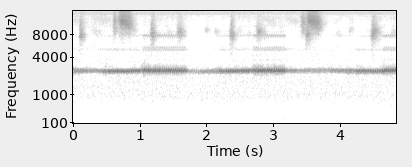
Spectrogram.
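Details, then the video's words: Bulgarian summer night with crickets calling from the grass: one continuous high-pitched trill, loudness rising and dipping over a few seconds, plus scattered brief sharper chirps from other insects higher up. "Cricket Sounds - Crickets Chirping at Night"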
